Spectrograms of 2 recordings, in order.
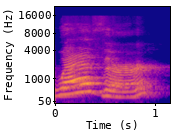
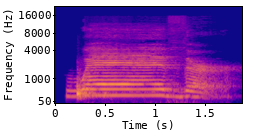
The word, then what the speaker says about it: weather: The word weather is an E sound, not A. Water, weather, TH, the, weather.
